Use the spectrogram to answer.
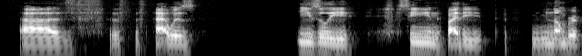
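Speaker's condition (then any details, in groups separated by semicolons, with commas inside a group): Stuttering; talks more freely about and advertises stuttering, less ashamed since joining Stutter Social hangouts; prolonged sounds, blocks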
